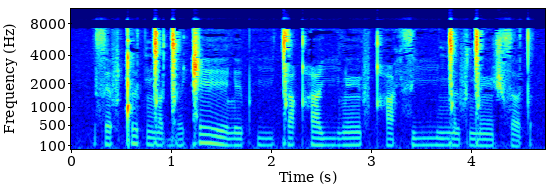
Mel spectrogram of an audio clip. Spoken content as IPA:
sɛfǃɘtŋ͡ǀɐɡ͡ǀɛ ǁeːlepʰiː ǀɘqʰiː lẽːfqʰɛxsiː ŋ͡ǀɘfŋ͡ǀẽːʃ sɐt

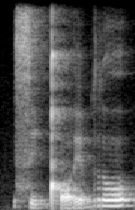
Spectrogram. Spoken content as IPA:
sḭǃʼɔ̰ɾḛbro

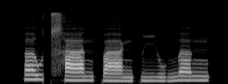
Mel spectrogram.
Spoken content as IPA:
ɐ˥wt͡sʰaː˧n paː˨ŋpiː˨wn̪ɐ˥ŋ

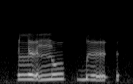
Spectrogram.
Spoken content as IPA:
lɨ̰˧˨nu˦˥k̚ɓɨ̰˧˨ʔ

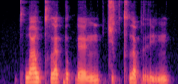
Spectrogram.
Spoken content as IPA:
kʰwaː˥˩wkʰla˥˩t̚jo˥˩k̚ lɛː˦˥ŋnɯ˥˩k̚t͡ɕo˦˥k̚ tʰɯ˥˩a̯pri˩˦n

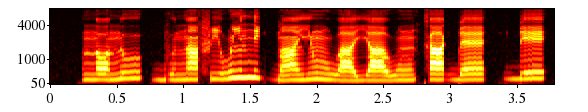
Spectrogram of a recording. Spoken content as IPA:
nɔ˨nu˧ | bu˨nã˧fi˧ wĩ˦ni˦˨ ɡ͡bã˨˦jũ˦˨ wa˨ja˨ wũ˨ka˧ɡ͡bɛ˧ | ɡ͡be˧

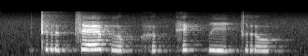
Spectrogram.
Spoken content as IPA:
trɯ˦˥k̚sɛː˥˩plu˨˩k̚ hɯ˨˩k̚he˥˩k̚piː˨˩ kru˨˩k̚

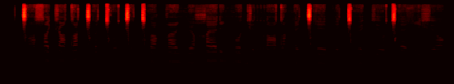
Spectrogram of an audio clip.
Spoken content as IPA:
ɡ͡ǀɛsˤikʲɔdˤi ǀʰəɡ͡ǀoɡ͡ǀɛǀʰo qi ŋʏ χɛ ɾiŋo ɡʲərɔ dˤʏŋeǀʰe beǀʰʏ kʲoǀʰɛɮixʲɔ

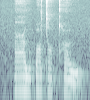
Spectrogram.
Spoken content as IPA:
ʕɨɓutˤo qʰʉ

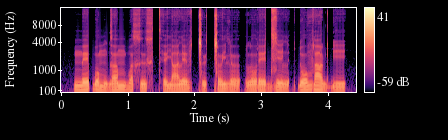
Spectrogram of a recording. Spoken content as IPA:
meɓom ɡɐmbɐx ɨx t̪ʰejalev ǀʉǀɵjlɵ | loɾedzil | ɗov ɾaɖ ɠi

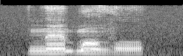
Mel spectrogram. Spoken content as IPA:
nɛ̃˦ɓɔ̃˦˨vo˨

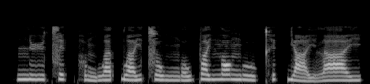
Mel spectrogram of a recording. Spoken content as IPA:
n̪yː˨t͡sɪ˧k̚hʊ˨˩ŋ wɐ˨˥t̚wɐ˨˥jt͡so˨w ŋo˨˥wpɐ˥jn̪ɔː˥ŋ uː˨ kʰɪ˧k̚jaː˨˩j laː˧j

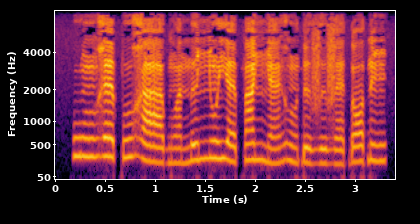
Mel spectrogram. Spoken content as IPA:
wũ˦ ɣɛ˦˨pu˦ɣaː˨ɡʷã˨ nɨ˦ɲũ˦jɛ˨pã˦ ɲɛ̃˨˦ ɣũ˨ɗɨ˨vɨ˨vɛ˨ ɗɔ˦ɗĩ˦

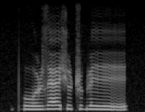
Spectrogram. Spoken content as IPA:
pʰoːɭ zæːʃyʈ͡ʂʉɡɭeː

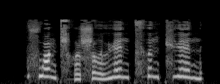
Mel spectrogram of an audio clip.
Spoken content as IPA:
swɑ˥˩ŋʈ͡ʂʰɤ˩ ʂɤ˨˩lɥɛ˥˧nt͡sʰə˥˧n t͡ɕɥɛ˥˩n

